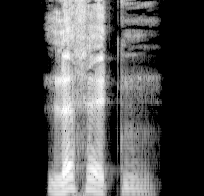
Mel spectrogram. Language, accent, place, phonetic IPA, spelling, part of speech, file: German, Germany, Berlin, [ˈlœfl̩tn̩], löffelten, verb, De-löffelten.ogg
- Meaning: inflection of löffeln: 1. first/third-person plural preterite 2. first/third-person plural subjunctive II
